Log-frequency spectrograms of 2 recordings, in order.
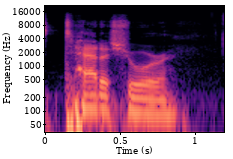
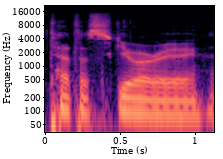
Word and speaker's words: Tatasciore: Hello, it's Tatasciore. – Tatasciore. – Or Tatasciore, I guess, would be the original pronunciation. – And what's the origin of the original pronunciation? – It is Italian.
